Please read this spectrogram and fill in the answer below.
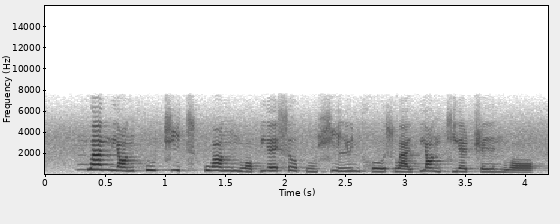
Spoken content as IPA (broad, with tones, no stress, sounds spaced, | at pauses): m w ä˦ n̪ j ɑ˨˦ ŋ x u˦ t͡ɕ i˥˨ t͡sʰ w ɑ˦ ŋ n̪ w ɔ˨˩ p j ɛ˦ s ɤ˥˨ p u˨˩ ɕ i˥˨ l y˥˨ n x o˨˦ ʊ̯ s w a˨˦ ɪ̯ p j ɑ˥˨ ŋ t͡ɕ j ɛ˦ ʈ͡ʂ e˦ ɪ̯ n̪ w ɔ˨˩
